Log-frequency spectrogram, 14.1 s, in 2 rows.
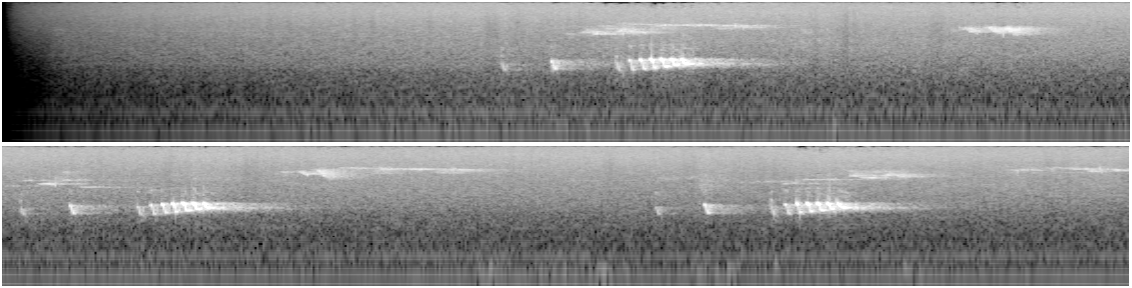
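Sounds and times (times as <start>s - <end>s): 
golden-naped barbet rattling call: 3.1s - 4.8s, 7.4s - 8.8s, 11.1s - 12.9s.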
